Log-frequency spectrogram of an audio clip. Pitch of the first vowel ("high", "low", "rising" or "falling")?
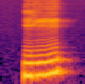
rising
